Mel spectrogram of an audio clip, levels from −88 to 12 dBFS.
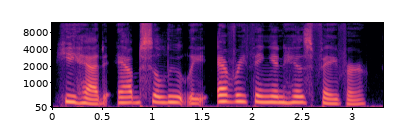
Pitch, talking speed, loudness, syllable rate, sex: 210 Hz, 125 wpm, -17 LUFS, 5.1 syllables/s, female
